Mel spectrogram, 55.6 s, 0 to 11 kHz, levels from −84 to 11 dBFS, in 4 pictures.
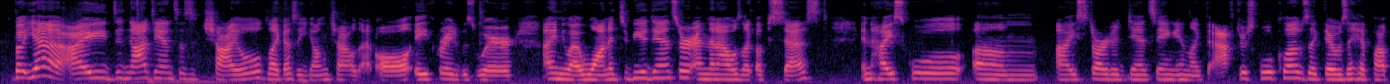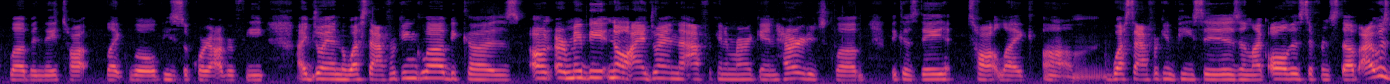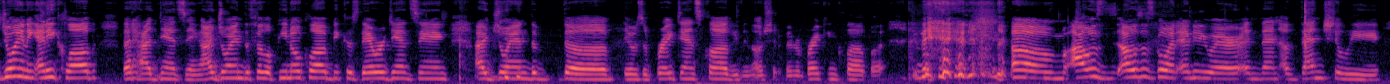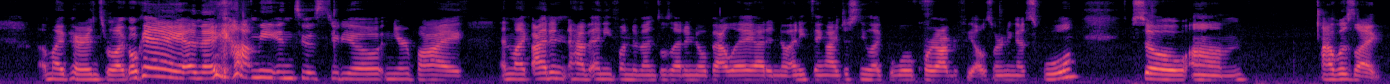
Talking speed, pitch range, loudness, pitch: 200 wpm, 190-235 Hz, -25 LUFS, 205 Hz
